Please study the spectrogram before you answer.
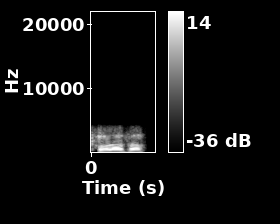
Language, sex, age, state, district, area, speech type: Urdu, male, 60+, Uttar Pradesh, Lucknow, urban, conversation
